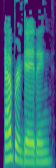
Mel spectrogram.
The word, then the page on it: abrogating: British English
